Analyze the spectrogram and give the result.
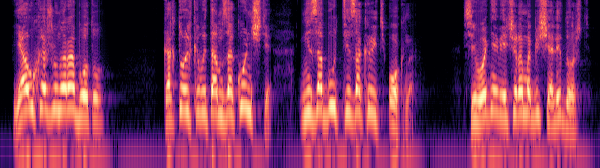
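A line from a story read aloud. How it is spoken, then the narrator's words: Calling out from window. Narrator (Russian): Дженни, высунувшись из кухонного окна, крикнула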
